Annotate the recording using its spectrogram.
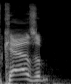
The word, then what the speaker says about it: chasm: There's a chasm between it instead of chasm. Because John Kerry corrected our mispronunciation of the word and let us know it was chasm.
